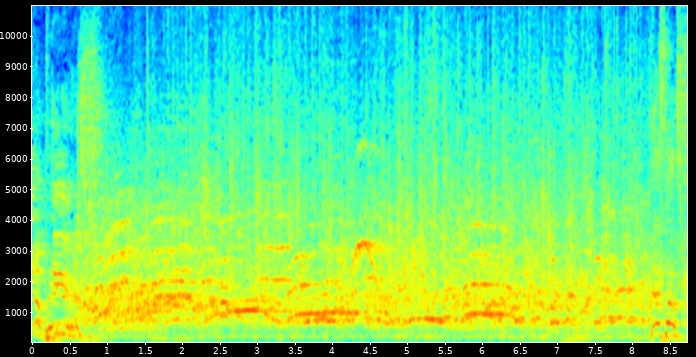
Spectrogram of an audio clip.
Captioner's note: audience cheering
